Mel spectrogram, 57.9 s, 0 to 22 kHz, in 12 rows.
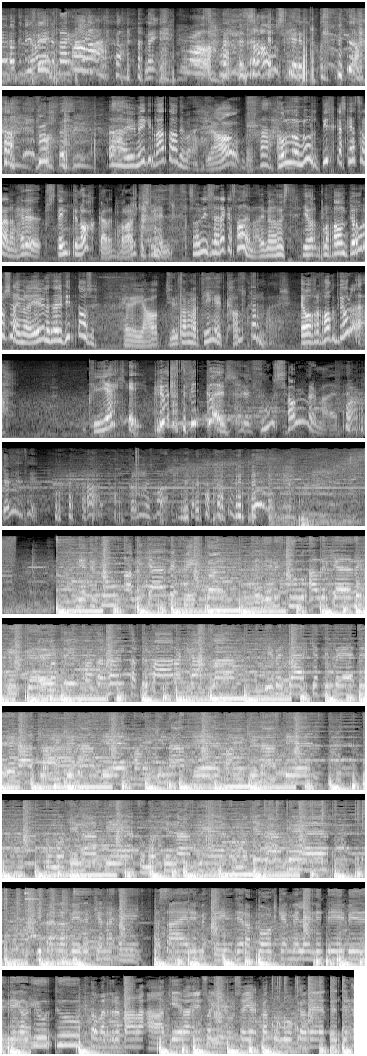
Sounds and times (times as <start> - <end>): Music: 25.5 - 57.9.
